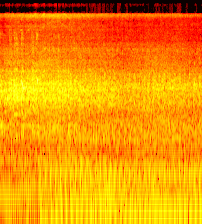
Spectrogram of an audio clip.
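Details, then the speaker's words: Suzuki Satria FU motorcycle with an electric starter that previously made no sound: steady, even starter whirr with regular cranking pulses; the starter, solenoid and fuse work and the fault lies in the switch circuit wiring. "Dari apa yang terjadi, jelas bahwa starter dan solenoid masih berfungsi dengan baik, dan sekring di sini juga masih dialiri daya."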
